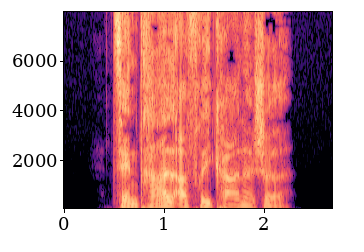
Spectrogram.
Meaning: inflection of zentralafrikanisch: 1. strong/mixed nominative/accusative feminine singular 2. strong nominative/accusative plural 3. weak nominative all-gender singular
- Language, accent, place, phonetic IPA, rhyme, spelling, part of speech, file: German, Germany, Berlin, [t͡sɛnˌtʁaːlʔafʁiˈkaːnɪʃə], -aːnɪʃə, zentralafrikanische, adjective, De-zentralafrikanische.ogg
